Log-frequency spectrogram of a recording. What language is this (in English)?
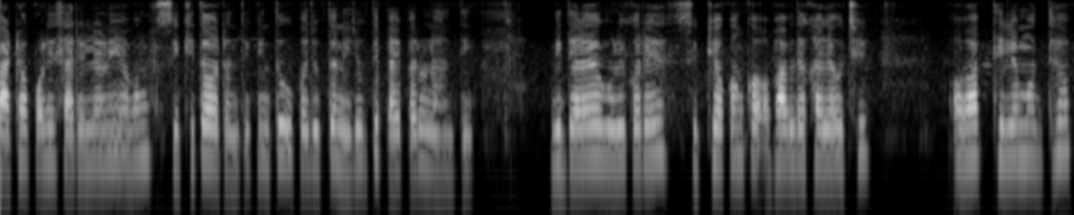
Odia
